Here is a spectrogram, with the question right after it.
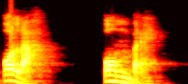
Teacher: it's completely silent the H does nothing it's just decorative it's there because of tradition or to stop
